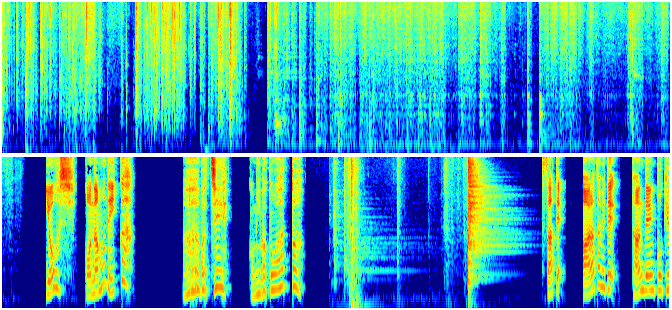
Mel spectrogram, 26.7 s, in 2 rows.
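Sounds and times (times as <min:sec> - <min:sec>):
wiping table and chairs with wet tissues: 0:00.0 - 0:13.8
speech: 0:14.2 - 0:16.0, 0:17.5 - 0:19.4, 0:24.2 - 0:26.7.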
